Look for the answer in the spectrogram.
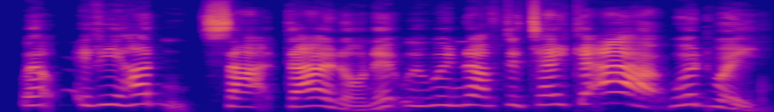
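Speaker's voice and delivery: high-pitched telling-off; scolding helper. Acted. Helper blaming patient for the injury, acted scolding. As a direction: lecture the patient like a fed-up helper.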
